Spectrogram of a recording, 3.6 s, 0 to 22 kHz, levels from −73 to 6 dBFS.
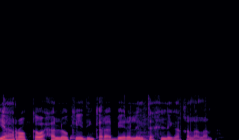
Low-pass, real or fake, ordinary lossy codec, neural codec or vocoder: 7.2 kHz; real; none; none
